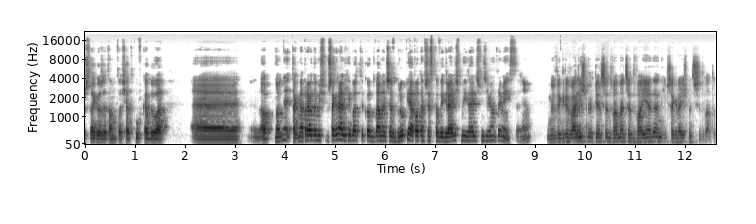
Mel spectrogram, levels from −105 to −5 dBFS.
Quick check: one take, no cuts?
yes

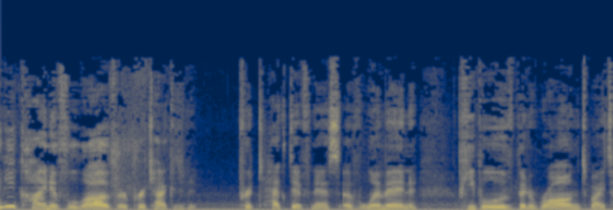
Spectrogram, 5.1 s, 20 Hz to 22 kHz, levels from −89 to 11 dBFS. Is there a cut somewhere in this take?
yes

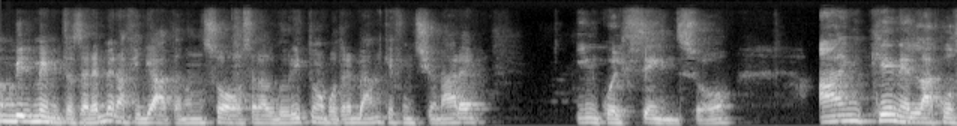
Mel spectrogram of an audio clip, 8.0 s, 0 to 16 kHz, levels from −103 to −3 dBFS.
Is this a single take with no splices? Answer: yes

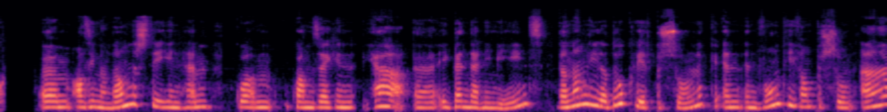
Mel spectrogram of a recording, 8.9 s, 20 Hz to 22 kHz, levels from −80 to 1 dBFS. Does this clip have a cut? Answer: yes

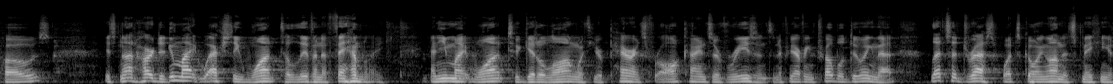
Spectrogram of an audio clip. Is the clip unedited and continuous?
no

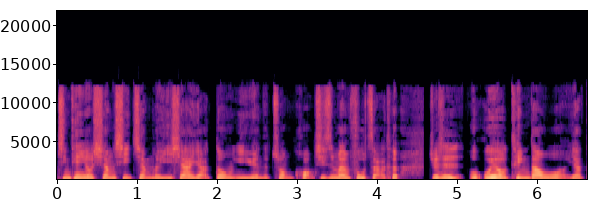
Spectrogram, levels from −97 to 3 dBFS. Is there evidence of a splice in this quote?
yes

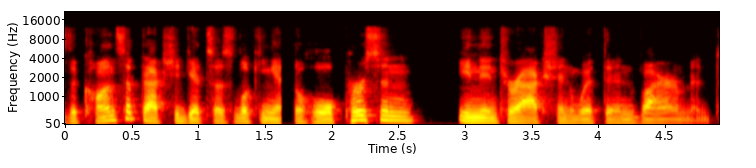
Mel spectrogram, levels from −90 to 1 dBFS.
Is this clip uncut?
no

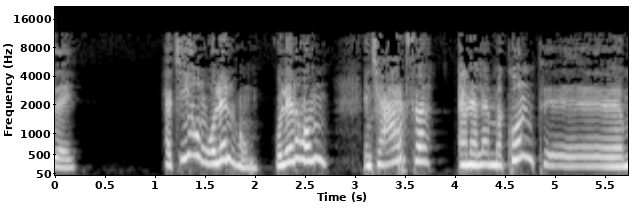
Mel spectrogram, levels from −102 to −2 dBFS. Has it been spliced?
no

